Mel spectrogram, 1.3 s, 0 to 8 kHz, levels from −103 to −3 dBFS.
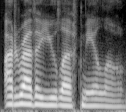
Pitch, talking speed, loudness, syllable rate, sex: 185 Hz, 285 wpm, -17 LUFS, 7.7 syllables/s, female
